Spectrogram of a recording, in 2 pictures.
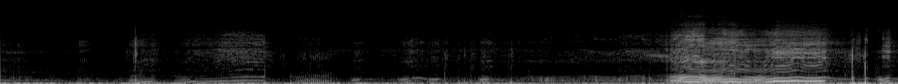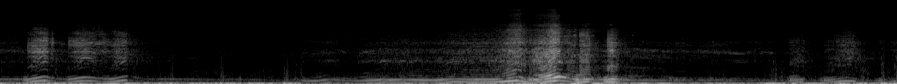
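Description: Dirt bike engine revving on a trail ride, its pitch climbing and dropping again and again, loudest about seven seconds in and again about fourteen seconds in.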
